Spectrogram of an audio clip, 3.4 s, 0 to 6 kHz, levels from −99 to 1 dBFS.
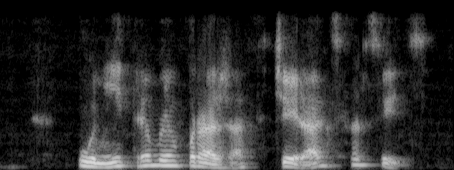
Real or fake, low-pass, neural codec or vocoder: fake; 5.4 kHz; codec, 24 kHz, 6 kbps, HILCodec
